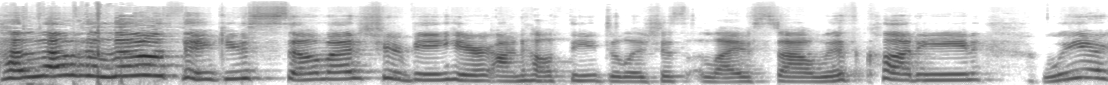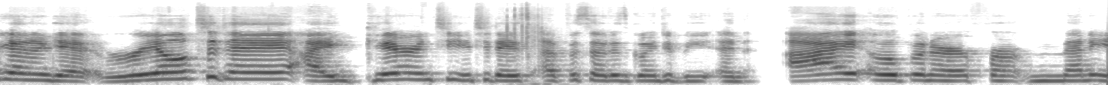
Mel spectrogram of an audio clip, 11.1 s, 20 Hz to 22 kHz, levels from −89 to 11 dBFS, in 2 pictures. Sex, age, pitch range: female, 30-49, 225-300 Hz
